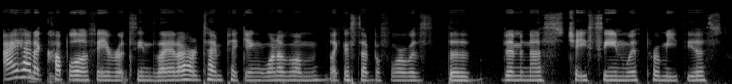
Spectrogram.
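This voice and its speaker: A woman in casual book-club chat, calm and measured as she lists her favorite scenes. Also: mid-range voice, no echo, rough recording.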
